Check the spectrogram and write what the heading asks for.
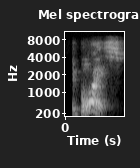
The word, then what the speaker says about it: Du Bois: Du Bois, using the English pronunciation, the way Americans pronounce his name. Du Bois, he's a liberal.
